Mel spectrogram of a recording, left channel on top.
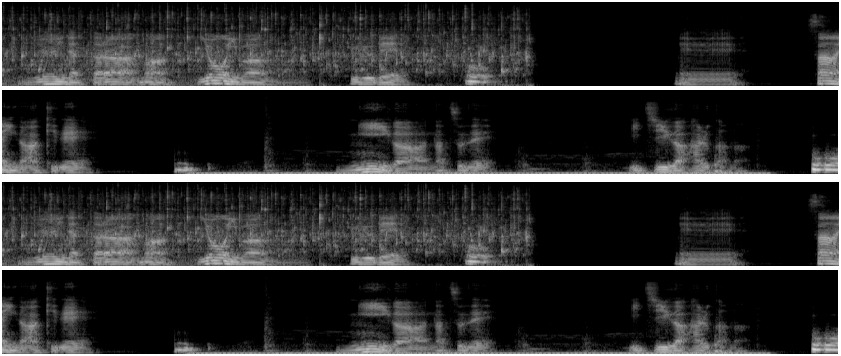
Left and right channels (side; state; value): both; identical; correlation 1.00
